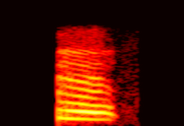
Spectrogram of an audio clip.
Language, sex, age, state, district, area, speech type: Manipuri, female, 60+, Manipur, Churachandpur, rural, conversation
